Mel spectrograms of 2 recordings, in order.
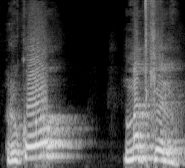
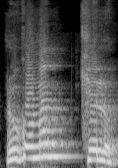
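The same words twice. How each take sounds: First: "रुको", a clear pause, then "मत खेलो" together; pause after रुको. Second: "रुको मत" run together, pause, then "खेलो"; pause after मत. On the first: Teacher showing that playing is forbidden, pause after "रुको". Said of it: "इसमें खेलने के लिए मना किया जा रहा है". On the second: Teacher showing that playing is allowed, pause after "मत". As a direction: join "मत" to "रुको" and break before "Khelo". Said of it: "इसमें खेलने के लिए कहा जा रहा है". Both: Shown as a demonstration.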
